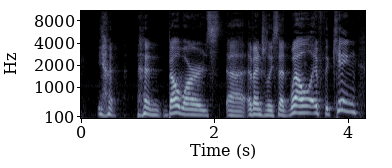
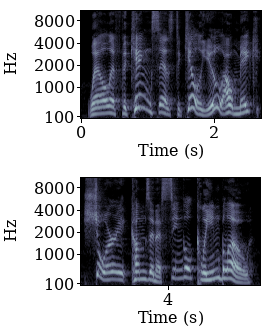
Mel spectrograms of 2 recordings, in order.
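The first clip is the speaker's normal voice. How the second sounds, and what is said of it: Gnome character voice. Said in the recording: “I need to do my gnome voice.”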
